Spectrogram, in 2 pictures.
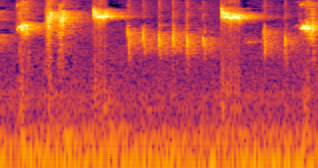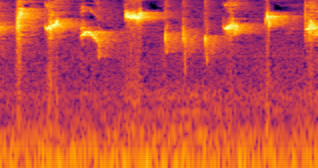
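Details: Busy, energetic kolibri ninja sunbird song recorded for luring. Rapid bright chirps and downslurred whistles repeat several times a second with hardly a pause.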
